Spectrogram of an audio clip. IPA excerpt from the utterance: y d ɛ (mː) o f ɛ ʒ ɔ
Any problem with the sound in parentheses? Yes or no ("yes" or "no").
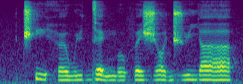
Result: yes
